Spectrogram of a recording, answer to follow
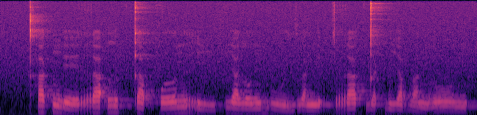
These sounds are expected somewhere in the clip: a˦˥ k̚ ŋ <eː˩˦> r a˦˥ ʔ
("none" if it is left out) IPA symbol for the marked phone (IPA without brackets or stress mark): eː˩˦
